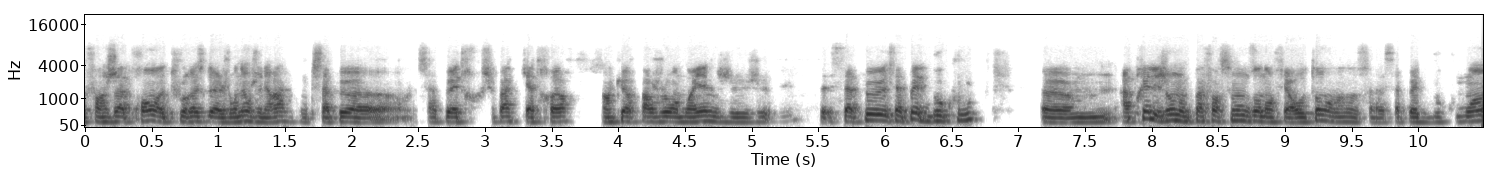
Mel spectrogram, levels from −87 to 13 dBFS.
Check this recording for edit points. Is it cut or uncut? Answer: uncut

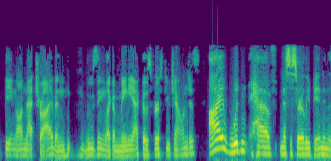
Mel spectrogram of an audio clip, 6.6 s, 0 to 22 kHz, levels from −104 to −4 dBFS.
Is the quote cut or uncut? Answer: cut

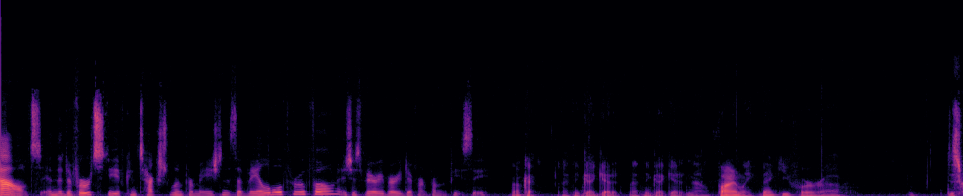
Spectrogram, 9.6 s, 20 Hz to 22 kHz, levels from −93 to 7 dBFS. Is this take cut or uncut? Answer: uncut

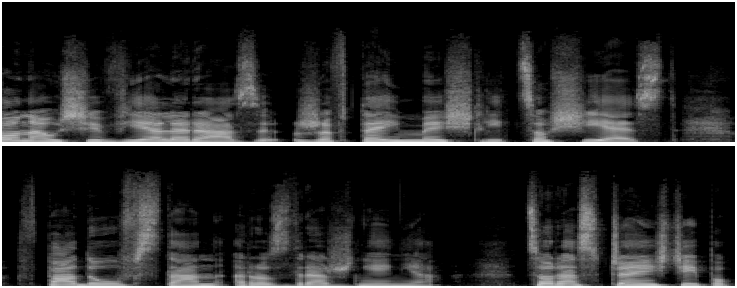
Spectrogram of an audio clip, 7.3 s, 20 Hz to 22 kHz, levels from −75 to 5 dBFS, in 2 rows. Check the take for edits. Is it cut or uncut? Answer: cut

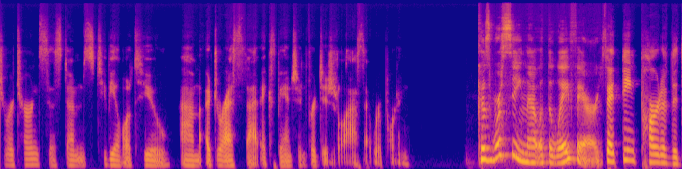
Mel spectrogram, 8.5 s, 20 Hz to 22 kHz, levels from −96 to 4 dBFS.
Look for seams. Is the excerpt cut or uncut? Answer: cut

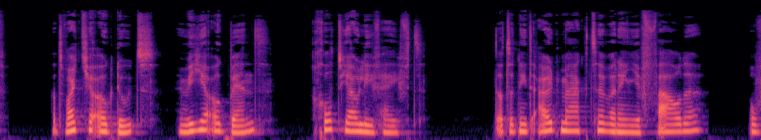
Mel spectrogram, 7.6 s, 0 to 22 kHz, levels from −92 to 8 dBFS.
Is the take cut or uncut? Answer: uncut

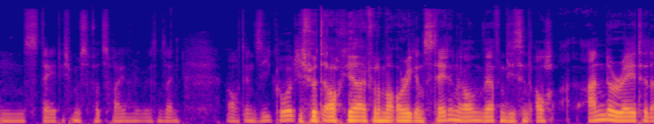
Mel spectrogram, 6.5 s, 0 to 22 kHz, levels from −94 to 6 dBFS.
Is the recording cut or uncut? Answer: cut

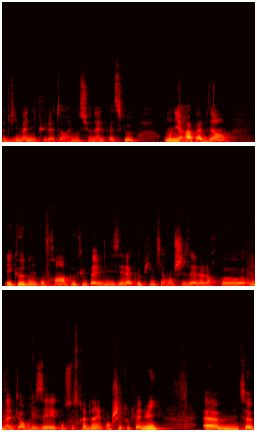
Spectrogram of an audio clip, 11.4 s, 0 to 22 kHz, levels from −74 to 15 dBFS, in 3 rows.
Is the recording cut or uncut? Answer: uncut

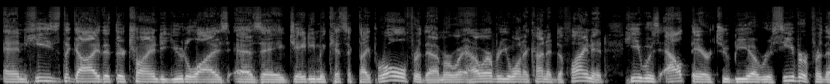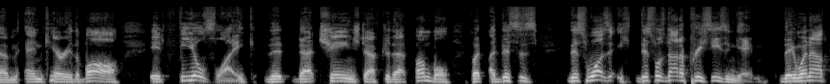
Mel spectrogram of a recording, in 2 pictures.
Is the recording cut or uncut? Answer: uncut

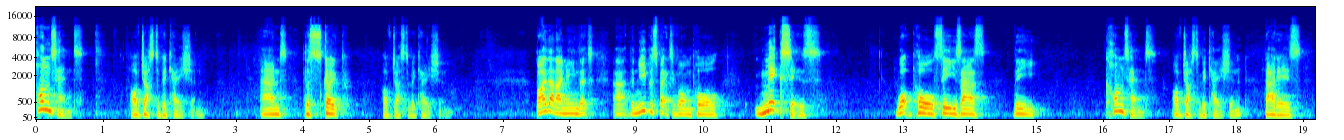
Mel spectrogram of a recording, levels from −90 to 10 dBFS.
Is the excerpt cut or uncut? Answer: uncut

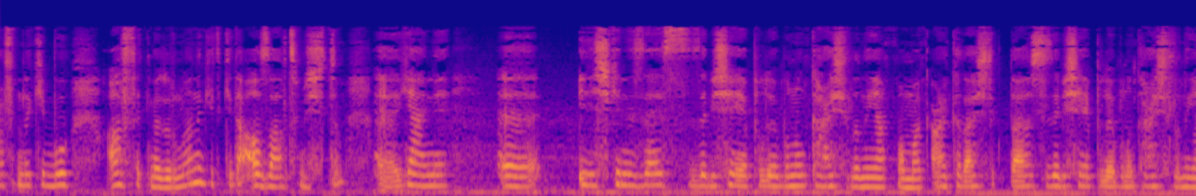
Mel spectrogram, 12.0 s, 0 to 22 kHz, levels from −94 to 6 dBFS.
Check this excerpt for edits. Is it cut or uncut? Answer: cut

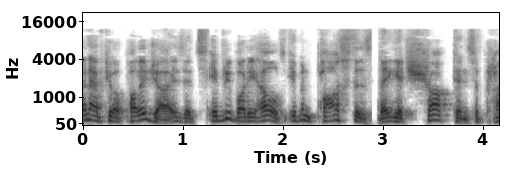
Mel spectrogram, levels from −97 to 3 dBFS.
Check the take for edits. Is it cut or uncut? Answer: cut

